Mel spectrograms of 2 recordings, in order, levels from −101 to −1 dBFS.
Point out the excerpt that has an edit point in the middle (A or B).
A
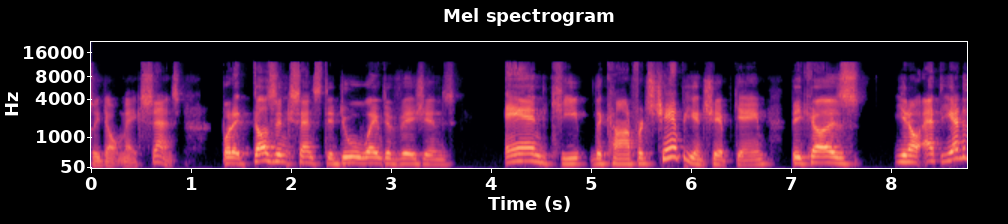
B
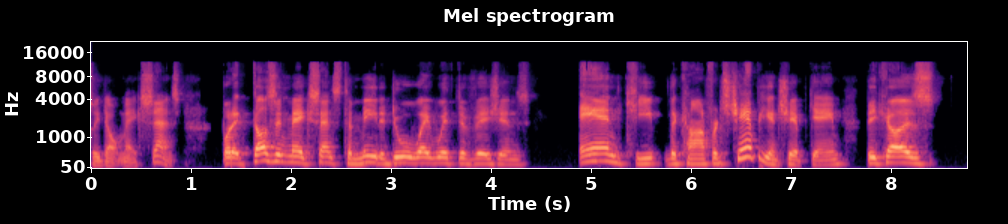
A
